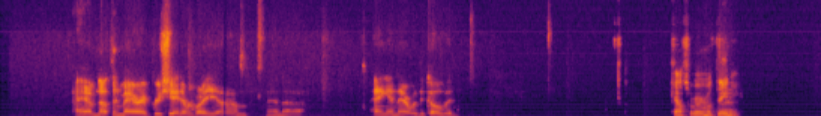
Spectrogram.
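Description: An elderly man speaks calmly over an online call.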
